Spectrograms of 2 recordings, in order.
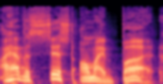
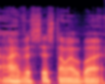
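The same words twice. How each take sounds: First: The sentence is said loudly. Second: The sentence is said quietly. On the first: Everyone nearby can hear it. "Like that. ... you don't have to yell that" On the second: The speaker is too embarrassed to be heard. "they couldn't hear me at all"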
